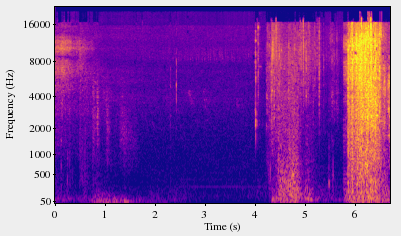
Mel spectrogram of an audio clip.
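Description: UMP submachine gun fire in Counter-Strike on the Inferno map at close range: two loud, dense bursts follow a quieter stretch, the second longer and harsher.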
